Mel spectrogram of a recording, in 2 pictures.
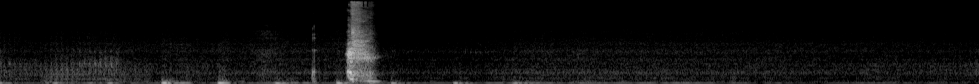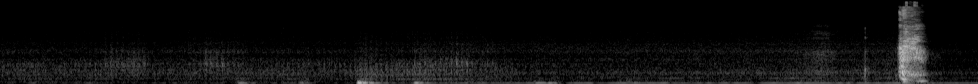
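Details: Two loud, sharp adult sneezes brought on by tickling the nose with a tissue and a cotton swab, with quiet rustling and small sniffs between them.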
